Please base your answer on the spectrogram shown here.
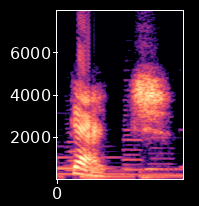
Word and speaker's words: catch: pattern reach lunch catch when T is before CH it is silent so catch always remember this rule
